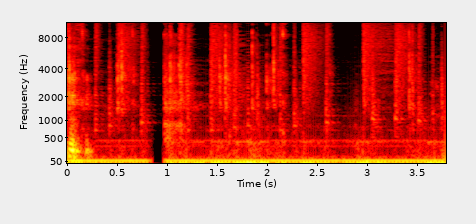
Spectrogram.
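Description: Rapid, uneven keyboard clacking fills the space, a dense run of close typing strokes over a steady low hum, with a brief pause near the start before the keys resume.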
